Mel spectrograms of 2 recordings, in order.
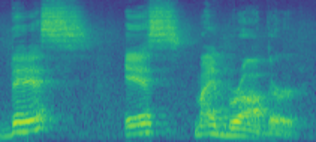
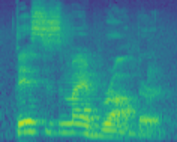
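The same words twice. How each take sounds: First: "This is my brother" read very slowly, each word separated; slow model reading. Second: Said in the usual way. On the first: Shown as a demonstration. Teacher reading example sentences to students, very slow. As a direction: spell out "This is my brother" word by word for learners. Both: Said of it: "Vamos ler exemplos aqui".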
